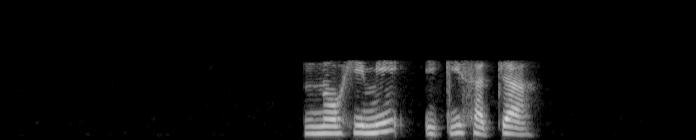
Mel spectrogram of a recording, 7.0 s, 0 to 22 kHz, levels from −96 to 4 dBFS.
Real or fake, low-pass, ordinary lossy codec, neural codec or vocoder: real; 3.6 kHz; AAC, 32 kbps; none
